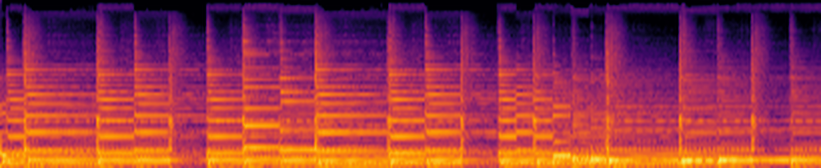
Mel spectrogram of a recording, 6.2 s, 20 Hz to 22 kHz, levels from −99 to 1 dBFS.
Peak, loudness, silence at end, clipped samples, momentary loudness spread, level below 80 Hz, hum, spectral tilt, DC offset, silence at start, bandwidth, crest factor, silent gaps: 0 dBFS; -17 LUFS; 0 s; under 0.1%; 6 LU; -50 dBFS; none; -6.5 dB/octave; under 0.1%; 0 s; 12 kHz; 16 dB; none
